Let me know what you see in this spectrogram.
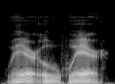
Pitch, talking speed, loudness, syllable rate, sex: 85 Hz, 155 wpm, -15 LUFS, 5.3 syllables/s, male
